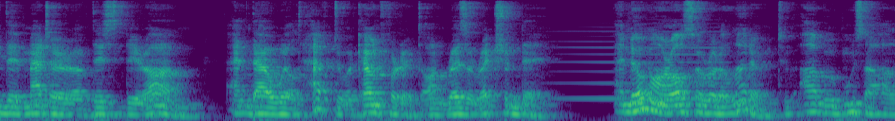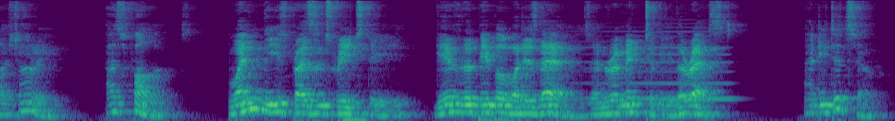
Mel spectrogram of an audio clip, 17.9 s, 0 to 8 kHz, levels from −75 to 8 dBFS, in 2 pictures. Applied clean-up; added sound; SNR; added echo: none; Bowed string instrument; 17 dB; reverberation time 0.5 s.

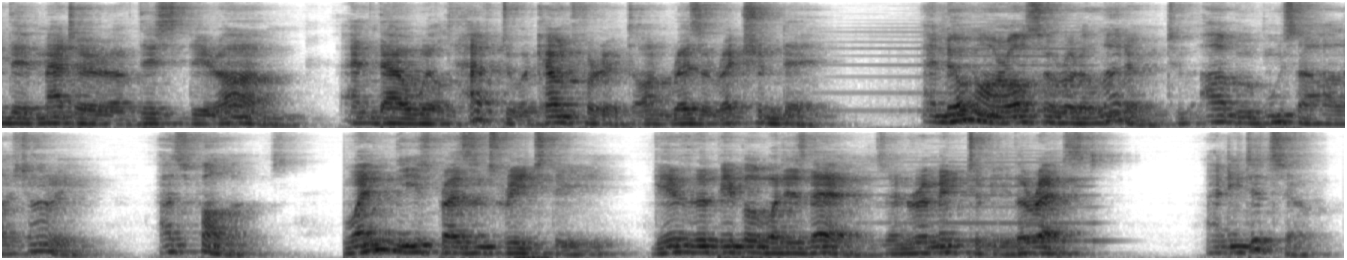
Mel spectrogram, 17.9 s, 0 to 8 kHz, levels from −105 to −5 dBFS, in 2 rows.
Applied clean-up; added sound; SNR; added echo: neural separator model SepFormer DNS4.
